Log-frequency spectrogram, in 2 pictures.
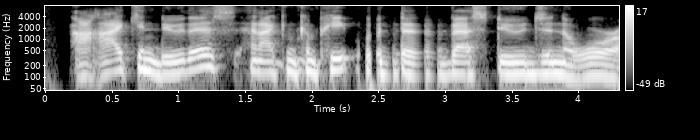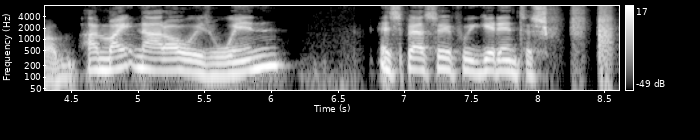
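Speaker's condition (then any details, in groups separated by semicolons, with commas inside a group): No condition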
